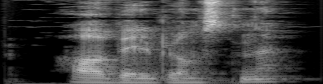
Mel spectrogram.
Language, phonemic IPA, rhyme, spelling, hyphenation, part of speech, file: Norwegian Bokmål, /ˈɑːbɪlblɔmstənə/, -ənə, abildblomstene, ab‧ild‧bloms‧te‧ne, noun, Nb-abildblomstene.ogg
- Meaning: definite plural of abildblomst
